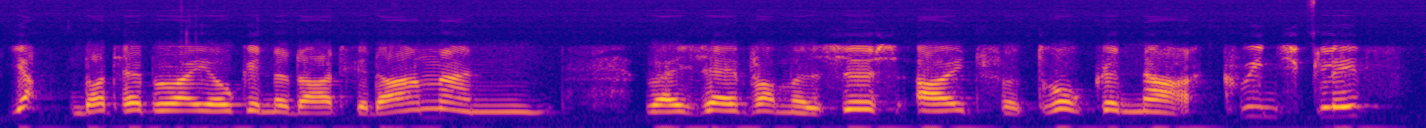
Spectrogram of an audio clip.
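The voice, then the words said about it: Brabant Dutch regional accent. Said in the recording (Dutch): “als ik goed luister naar je accent, dan ben je van Brabantse afkomst.”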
